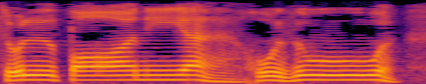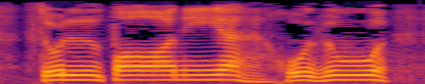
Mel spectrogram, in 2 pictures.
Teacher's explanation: فالهاء ساكنة وسطا ووقفا · Term: هاء سكت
